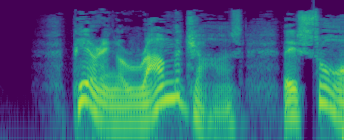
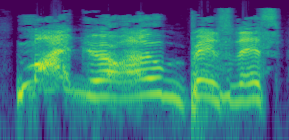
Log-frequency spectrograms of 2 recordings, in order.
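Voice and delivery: high, slow, loud rat screech; rat shriek; 6 dB louder, slower than usual. Acted. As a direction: shriek it like a furious little rat. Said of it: "shrieked Rat".

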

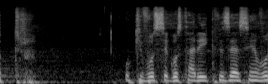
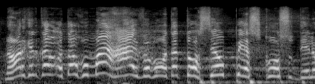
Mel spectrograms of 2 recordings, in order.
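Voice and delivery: much louder, higher mock rage; mock fury; 10 semitones higher, 11 dB louder, faster than usual. Mother recalling wanting to wring his neck, mock fury. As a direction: blow up with playful anger.

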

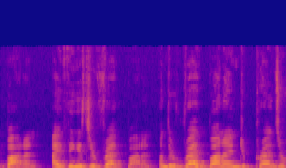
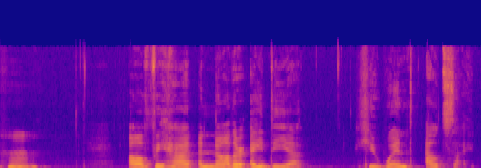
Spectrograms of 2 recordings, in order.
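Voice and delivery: put-on reading to children; 3 dB louder than usual. Teacher reading a story to her online class, animated. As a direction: read aloud like a picture book for little kids. Reads picture book aloud.

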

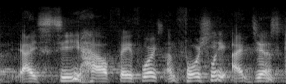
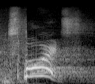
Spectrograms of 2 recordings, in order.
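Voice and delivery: excited announcement. Acted. Lecturer to audience, launching the sports topic, excited. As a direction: burst out with the word like a fan.

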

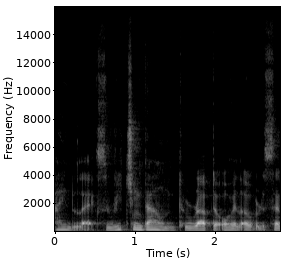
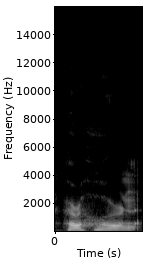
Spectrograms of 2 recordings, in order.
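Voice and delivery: plain reading voice

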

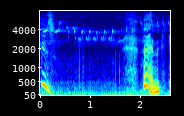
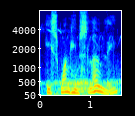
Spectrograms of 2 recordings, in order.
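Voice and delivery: usual speaking voice

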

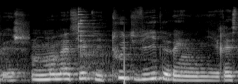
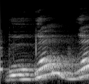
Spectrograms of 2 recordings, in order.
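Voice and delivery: loud wows; 4 semitones higher, 8 dB louder, slower than usual. Real, not acted. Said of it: "j'adore crier".

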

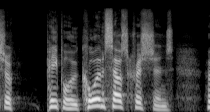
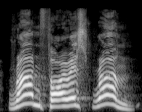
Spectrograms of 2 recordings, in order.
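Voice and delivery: loud, higher-pitched call with drawn-out words; Jenny's urgent call; 6 semitones higher, 6 dB louder, slower than usual. Retold or imitated. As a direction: call it out like a famous film line. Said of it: "Jenny, his friend, says those famous words".

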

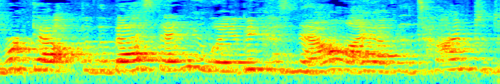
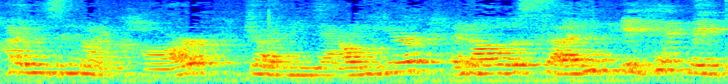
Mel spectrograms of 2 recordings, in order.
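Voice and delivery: ordinary talk, nothing marked

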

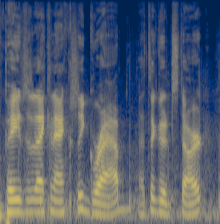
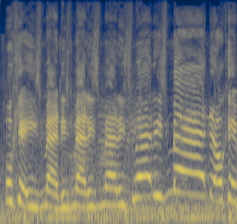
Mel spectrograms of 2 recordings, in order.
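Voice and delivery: panicked; 7 semitones higher, 4 dB louder than usual. Real, not acted. Fleeing angry monster.

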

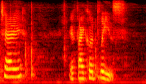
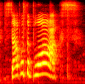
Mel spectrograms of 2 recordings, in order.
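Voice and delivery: high, slow, louder exasperated cry; frustrated shout; 8 semitones higher, 5 dB louder, much slower than usual. Real, not acted. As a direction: drag it out at the lagging game. Frustrated at lagging game blocks.

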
